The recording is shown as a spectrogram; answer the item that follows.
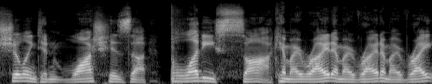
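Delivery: plain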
